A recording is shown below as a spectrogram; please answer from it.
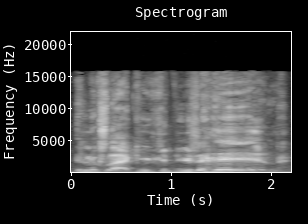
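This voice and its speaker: A big, jolly bear from a children's storybook, played by a man, calls out in a raised, loud voice. He is theatrical and grandiloquent, savouring flowery phrases with great exuberance. There is noticeable noise behind him. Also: high-pitched, animated, measured pace, creaky, pitched above the performer's own voice, heavily acted. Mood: exuberant, persuasive.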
